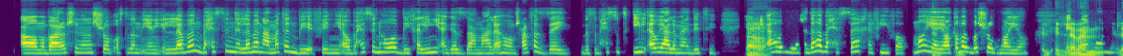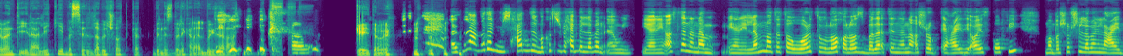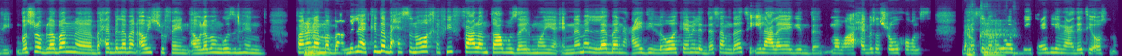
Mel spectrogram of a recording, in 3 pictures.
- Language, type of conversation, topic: Arabic, podcast, إيه روتينك الصبح عشان تحافظ على صحتك؟
- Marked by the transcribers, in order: in English: "ال double shot"; giggle; laughing while speaking: "آه"; laughing while speaking: "أوكي، أوكي تمام"; laugh; tapping; in English: "ice coffee"; other background noise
